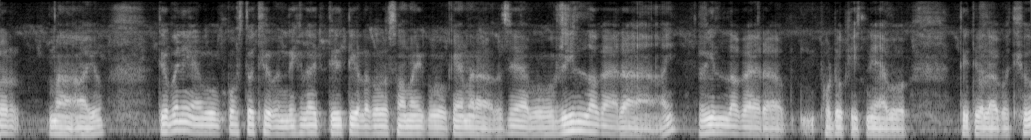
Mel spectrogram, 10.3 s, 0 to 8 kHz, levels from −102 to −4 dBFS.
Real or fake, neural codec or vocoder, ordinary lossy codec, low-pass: fake; codec, 16 kHz, 16 kbps, FreqCodec, smaller model; none; none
